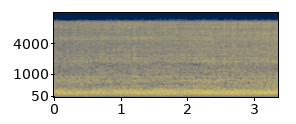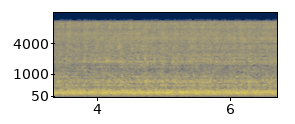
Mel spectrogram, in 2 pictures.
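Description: A small air-cooled gas outboard motor on a V-hull river boat runs continuously at a steady, loud buzzing drone, close by and unbroken for several seconds.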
